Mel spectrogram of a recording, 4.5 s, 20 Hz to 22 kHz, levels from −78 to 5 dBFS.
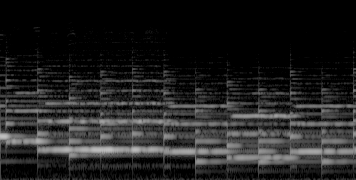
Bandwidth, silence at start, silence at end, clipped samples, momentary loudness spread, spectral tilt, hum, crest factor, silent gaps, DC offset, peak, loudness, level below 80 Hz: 12 kHz; 0 s; 0 s; under 0.1%; 8 LU; -1.5 dB/octave; none; 16 dB; none; under 0.1%; -10 dBFS; -27 LUFS; -70 dBFS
